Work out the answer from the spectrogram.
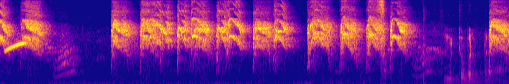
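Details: Rose-ringed parakeet, a pet ringneck parrot, talking at night indoors: a harsh, scratchy run of squawking, word-like bursts with short gaps, opening with a rising whistled note and ending in softer chatter.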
